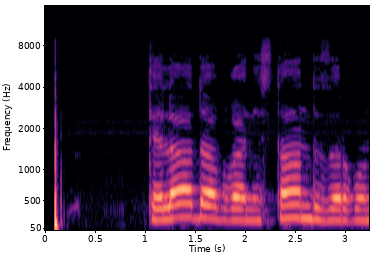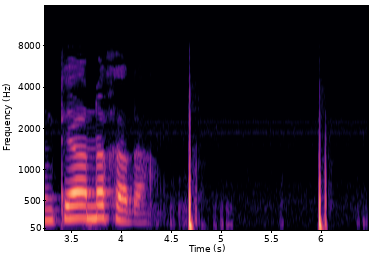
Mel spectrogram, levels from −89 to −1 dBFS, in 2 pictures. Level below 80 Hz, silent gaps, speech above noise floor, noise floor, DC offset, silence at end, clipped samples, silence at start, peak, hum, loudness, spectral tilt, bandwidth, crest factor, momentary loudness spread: -40 dBFS; none; 52 dB; -75 dBFS; under 0.1%; 0.4 s; under 0.1%; 0.1 s; 0 dBFS; none; -24 LUFS; -10 dB/octave; 7.6 kHz; 24 dB; 12 LU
